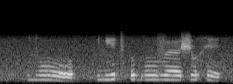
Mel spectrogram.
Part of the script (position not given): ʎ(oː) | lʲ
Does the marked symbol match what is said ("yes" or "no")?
yes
